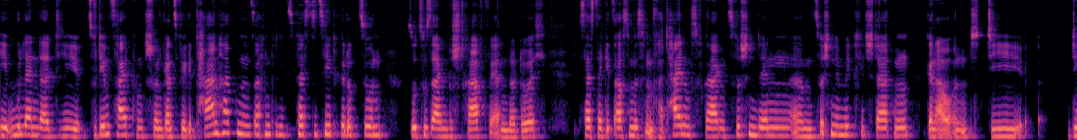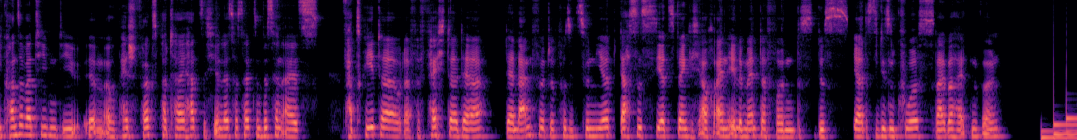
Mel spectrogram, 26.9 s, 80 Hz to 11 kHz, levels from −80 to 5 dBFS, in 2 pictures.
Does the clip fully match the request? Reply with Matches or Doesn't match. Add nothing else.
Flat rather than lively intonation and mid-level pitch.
Matches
